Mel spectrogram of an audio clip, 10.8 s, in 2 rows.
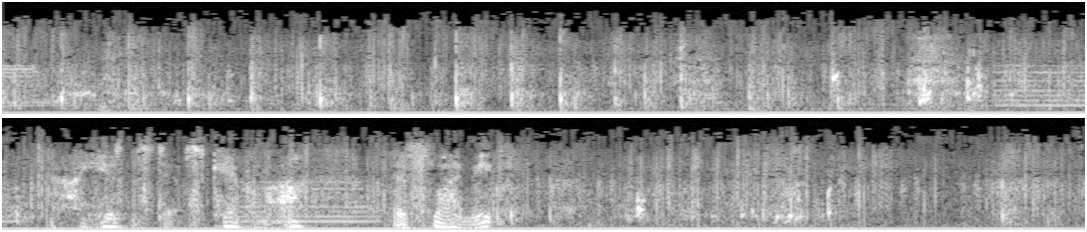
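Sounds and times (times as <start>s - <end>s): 
people running across a ship's deck: 0.0s - 4.7s
low hum: 0.0s - 10.8s
speech: 6.5s - 8.2s.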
